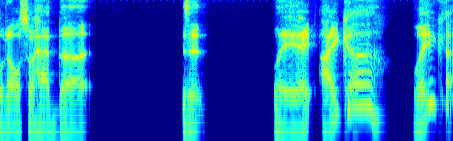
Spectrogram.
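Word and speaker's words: Laika: It also had is it Leica? Leica? How do you pronounce that, Wombat? You probably know this. The Studio Leica? Leica? Yes. Mm-hmm. You pronounce it Liquor, I believe.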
